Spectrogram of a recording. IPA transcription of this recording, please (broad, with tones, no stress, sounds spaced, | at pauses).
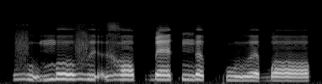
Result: v ṵ˧˨ m o˧ v ɨ̰˧˨ ə̯ ɣ ɔ˦˥ p̚ ɓ ɛ˦˥ t̚ ŋ ə˦˥ p̚ k w u˨˩ ə̯ ɓ ɔ˨˩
